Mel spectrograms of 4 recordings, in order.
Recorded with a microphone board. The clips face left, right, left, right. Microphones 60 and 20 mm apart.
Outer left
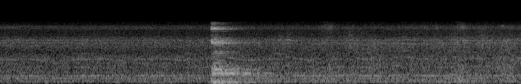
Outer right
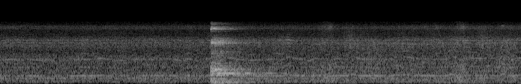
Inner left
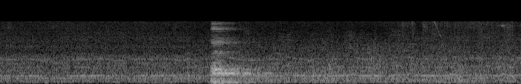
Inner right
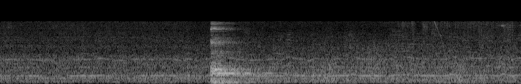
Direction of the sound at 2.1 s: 60° right (ahead or behind).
